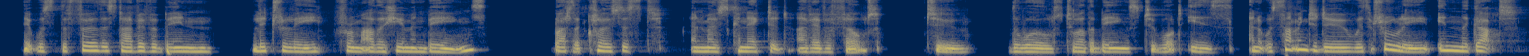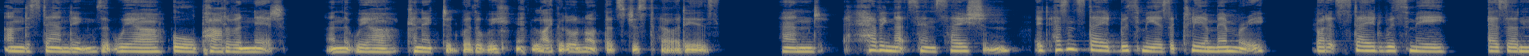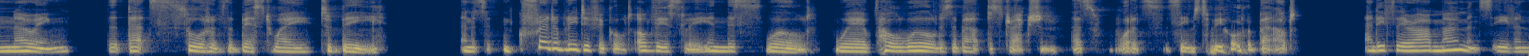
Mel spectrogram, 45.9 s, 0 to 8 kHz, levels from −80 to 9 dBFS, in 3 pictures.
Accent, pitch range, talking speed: Australian, 160-195 Hz, 165 wpm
